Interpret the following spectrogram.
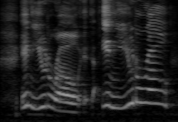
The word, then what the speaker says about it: In Utero: In Utero.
